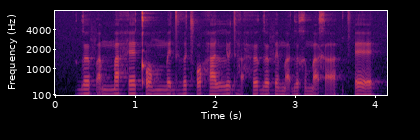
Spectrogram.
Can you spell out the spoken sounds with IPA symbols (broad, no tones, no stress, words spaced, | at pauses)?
ɡœfa̰mːa hɛ kʼɔmːɛ dʱət͡sʼɔ halːødʱa̰ hœ ɡœfɛ ma̰ɡœxə ma̰xa̰ | t͡sʼɛ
